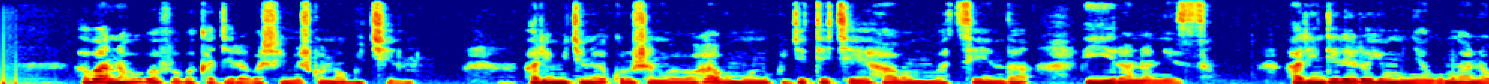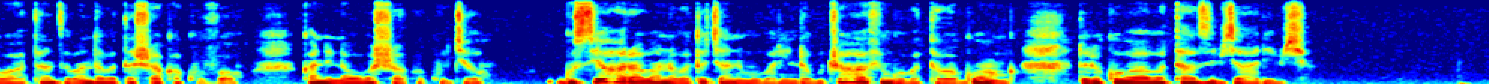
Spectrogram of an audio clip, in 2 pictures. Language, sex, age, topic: Kinyarwanda, female, 18-24, education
